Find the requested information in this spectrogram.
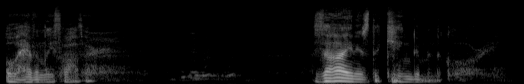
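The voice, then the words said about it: Mock solemn spiritual prayer voice. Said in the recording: “maybe you didn't hear me and I wasn't speaking in a spiritual enough voice”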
